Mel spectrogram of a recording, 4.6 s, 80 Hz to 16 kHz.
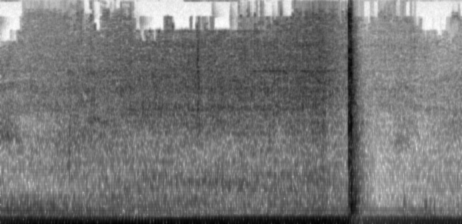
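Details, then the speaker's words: Subaru STI after fixing a P0300 misfire code, first road test: smooth, even engine note pulling steadily under acceleration with no stumble or missed beats; misfire counts all zeroes; runs clean and healthy. "but she sounds good she sounds real good guys"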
